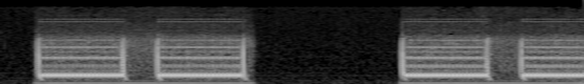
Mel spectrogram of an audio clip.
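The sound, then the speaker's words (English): A telephone ringing tone sounds in clear double bursts: two short buzzy rings, a brief silence, then two more. It's steady and fairly loud, with no voices, as a call is placed to a listener. “So what we did is we just called that listener up.”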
